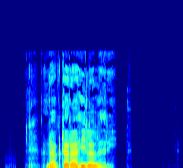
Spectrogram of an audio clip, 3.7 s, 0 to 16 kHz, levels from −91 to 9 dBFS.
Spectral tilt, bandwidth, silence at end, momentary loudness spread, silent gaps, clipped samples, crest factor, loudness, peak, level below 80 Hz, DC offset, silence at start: -6.5 dB/octave; 11.5 kHz; 1.45 s; 12 LU; none; under 0.1%; 22 dB; -23 LUFS; -6 dBFS; -66 dBFS; under 0.1%; 0.9 s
